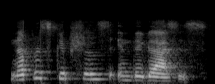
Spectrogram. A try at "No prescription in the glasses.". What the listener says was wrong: No S. One more. In the glasses. In the glasses. More TH. In the glasses.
